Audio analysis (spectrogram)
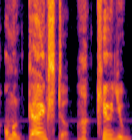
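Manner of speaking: high, hammed-up tough-guy impression; squeaky mock gangster threat. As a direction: play a wimp badly faking a gangster threat. Mocking [name] as fake gangster.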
